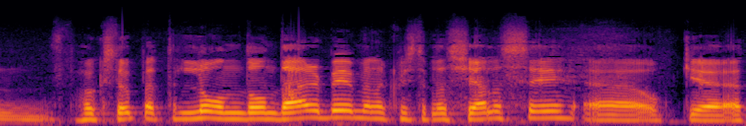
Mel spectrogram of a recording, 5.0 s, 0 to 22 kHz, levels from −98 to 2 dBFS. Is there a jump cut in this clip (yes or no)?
yes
